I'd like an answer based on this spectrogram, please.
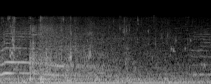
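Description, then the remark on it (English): Higher-pitched whale calls recorded in the 2000s: thin, sustained tonal whistles and short rising moans drifting over a dense, steady underwater rumble and hiss, the calls fairly faint against the constant background noise. “Again, here's what the whale calls sounded like in the 50s. And here's what it sounded like in the 2000s.”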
